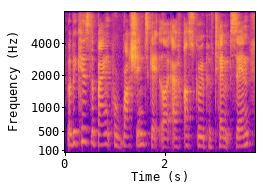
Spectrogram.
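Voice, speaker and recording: A woman's voice: mid-range voice, moderate pace, sharp tone. An English woman telling a personal story in a casual, chatty way, with a gossipy, rambling, self-deprecating manner. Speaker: YouTube storyteller and host.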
